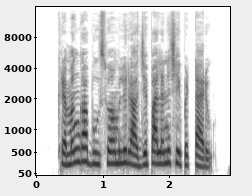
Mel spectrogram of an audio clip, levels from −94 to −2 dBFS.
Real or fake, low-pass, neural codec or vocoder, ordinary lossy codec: real; 14.4 kHz; none; AAC, 64 kbps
